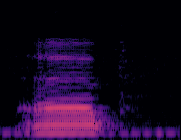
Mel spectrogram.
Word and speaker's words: herb: not f so none herb silent h okay i think it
